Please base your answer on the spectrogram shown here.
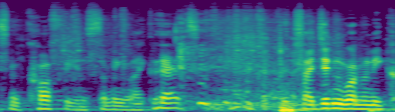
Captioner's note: laugh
